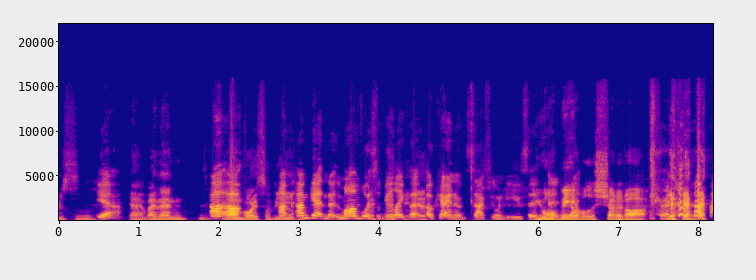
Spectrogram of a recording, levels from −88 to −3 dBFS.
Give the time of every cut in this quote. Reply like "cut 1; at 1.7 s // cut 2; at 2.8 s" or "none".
none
